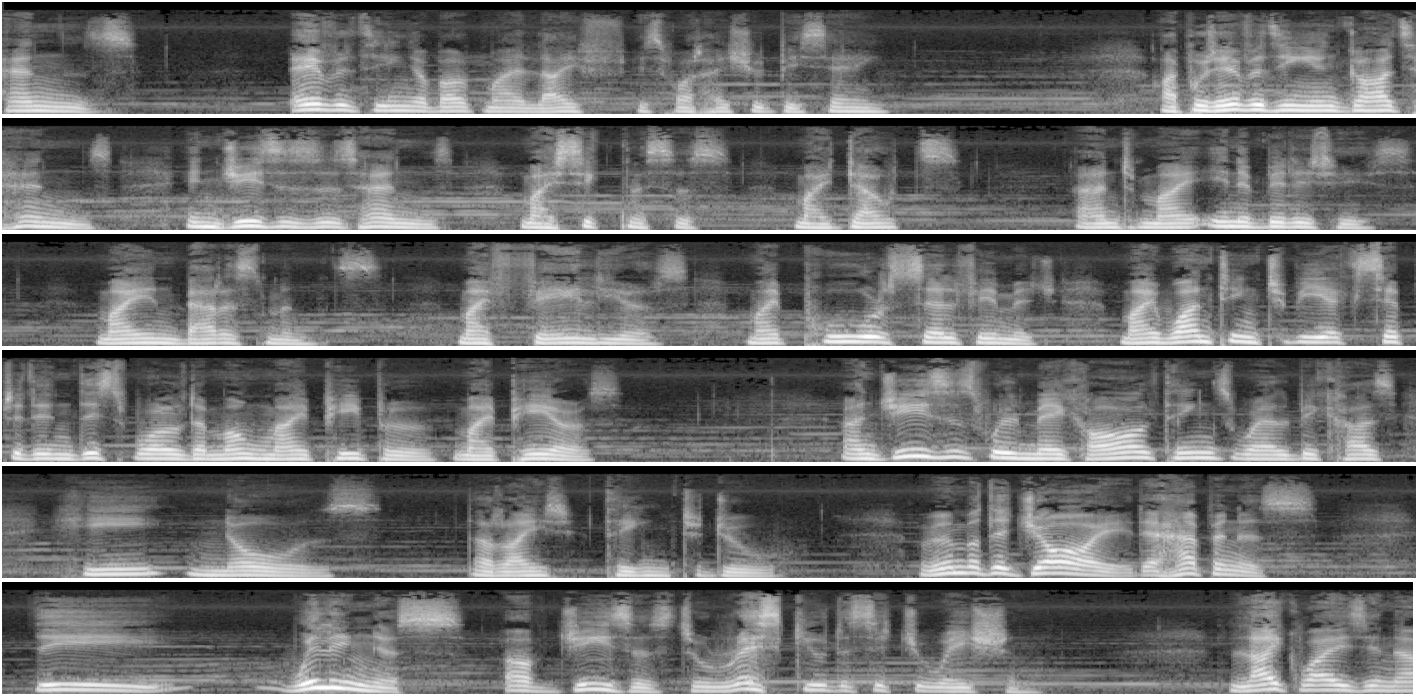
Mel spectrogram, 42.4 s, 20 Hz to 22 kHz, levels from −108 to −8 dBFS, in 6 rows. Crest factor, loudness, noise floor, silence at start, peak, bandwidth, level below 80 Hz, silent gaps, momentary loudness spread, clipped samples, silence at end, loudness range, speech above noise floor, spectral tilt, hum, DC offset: 18 dB; -20 LUFS; -54 dBFS; 0 s; -2 dBFS; 15.5 kHz; -52 dBFS; none; 14 LU; under 0.1%; 0 s; 5 LU; 36 dB; -6 dB/octave; none; under 0.1%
